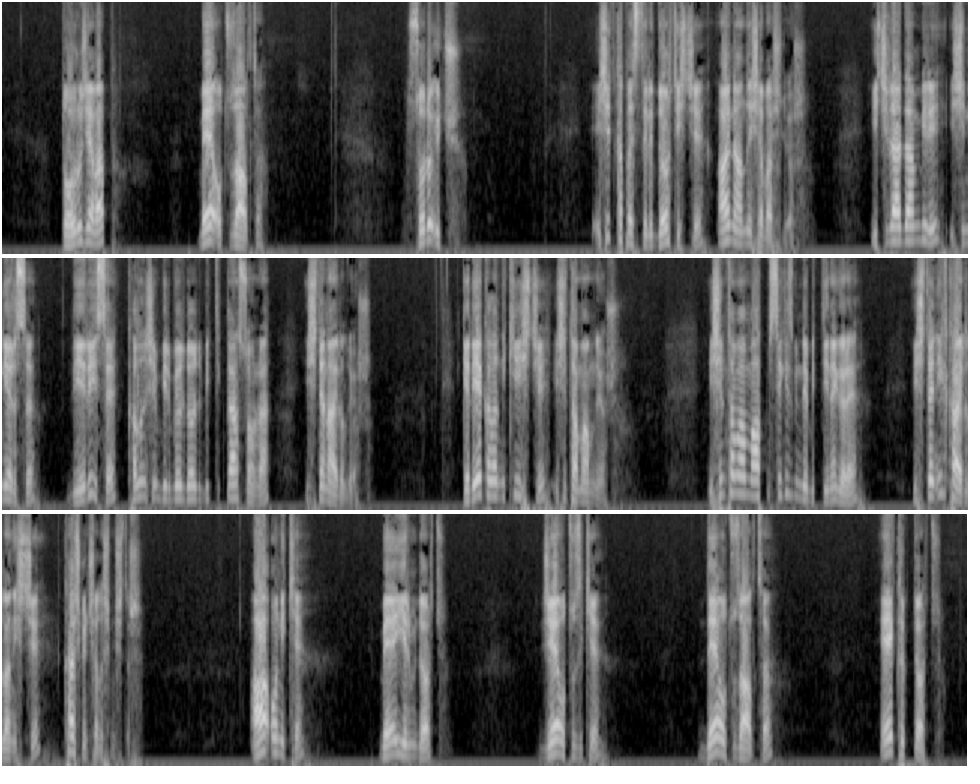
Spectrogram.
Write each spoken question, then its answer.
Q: İşin tamamı 68 günde bittiğine göre işten ilk ayrılan işçi kaç gün çalışmıştır?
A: Doğru cevap B 24.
